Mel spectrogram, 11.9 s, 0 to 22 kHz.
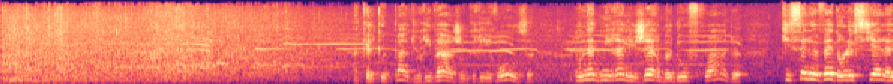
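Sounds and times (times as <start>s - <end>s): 
violent waves crashing on a rocky coast: 0.0s - 9.5s
steady wind with whistling gusts: 0.0s - 11.9s
speech: 4.7s - 11.9s.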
